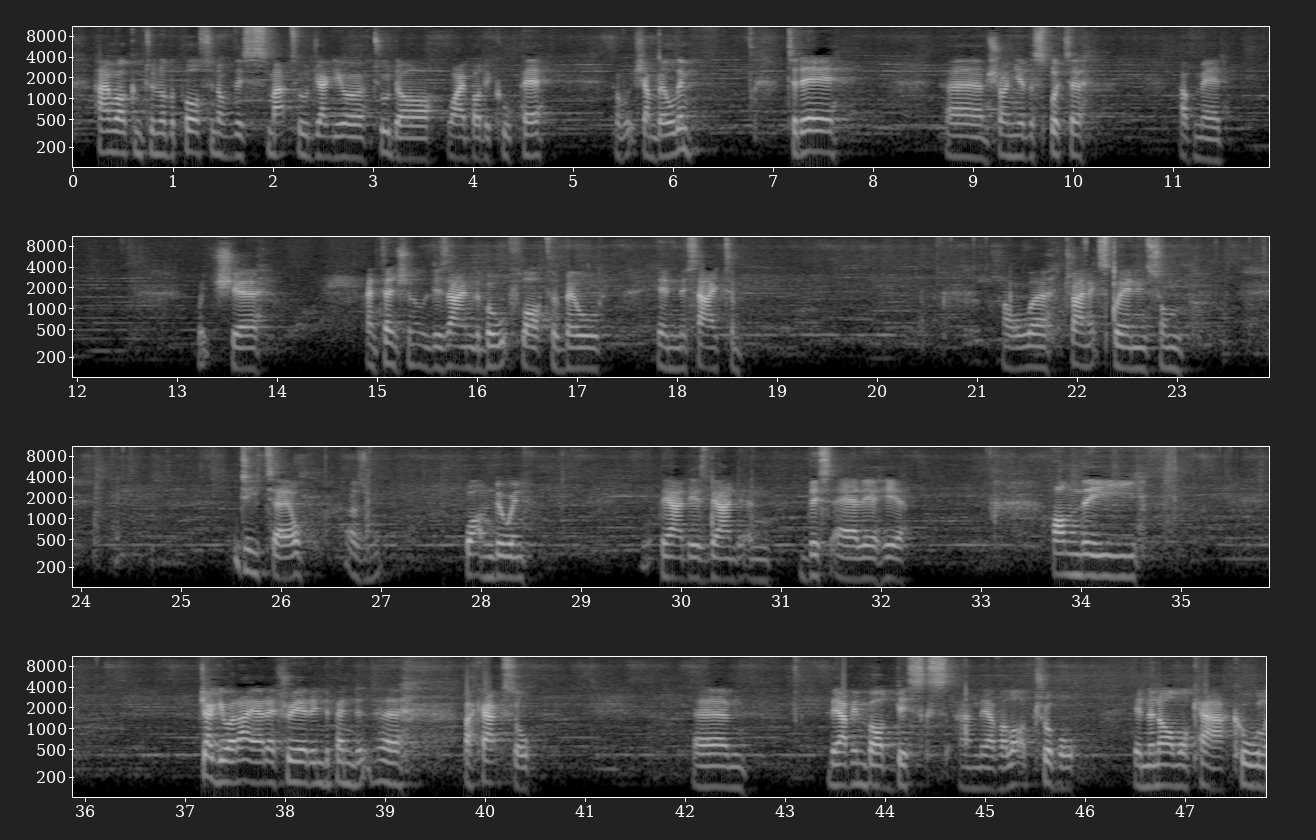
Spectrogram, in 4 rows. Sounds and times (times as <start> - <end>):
Music: 0.0 - 47.8
Speech: 0.2 - 4.8, 5.4 - 6.3, 7.2 - 7.8, 8.7 - 10.2, 11.1 - 11.6, 13.2 - 14.0, 14.9 - 18.7, 21.2 - 23.2, 25.5 - 27.0, 27.9 - 28.5, 29.6 - 32.3, 33.7 - 34.7, 37.2 - 40.5, 42.1 - 42.6, 43.4 - 47.8.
